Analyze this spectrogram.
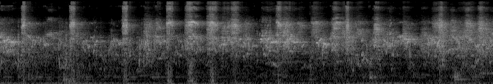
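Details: Domestic budgerigars chatter in quick high chirps and squawks, with sharp clicking bursts about every half second over a steady twittering background.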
